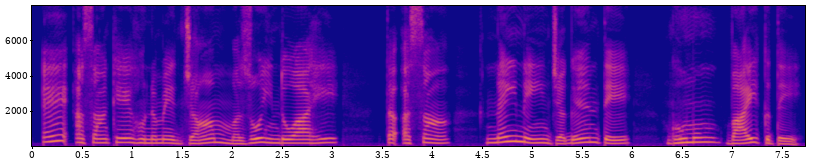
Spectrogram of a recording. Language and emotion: Sindhi, neutral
